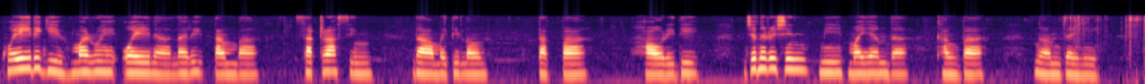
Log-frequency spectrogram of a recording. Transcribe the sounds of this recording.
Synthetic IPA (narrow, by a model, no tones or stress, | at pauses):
kʰojejdiɡimɐɾujojnɐlajɾik̚tambɐ | satɾasiŋ | dɐmajtilɔm | tak̚pɐ | hawɾidi | d͡ʒeneɾesinmimajamdɐ | kʰaŋbɐ | ŋamd͡ʒajni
